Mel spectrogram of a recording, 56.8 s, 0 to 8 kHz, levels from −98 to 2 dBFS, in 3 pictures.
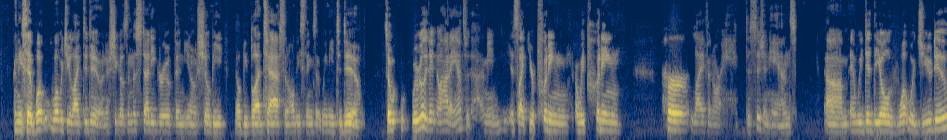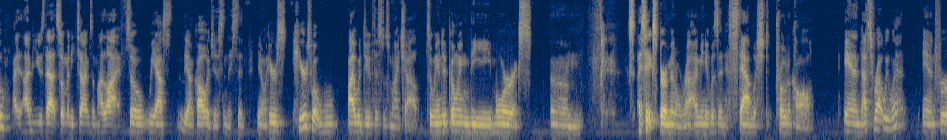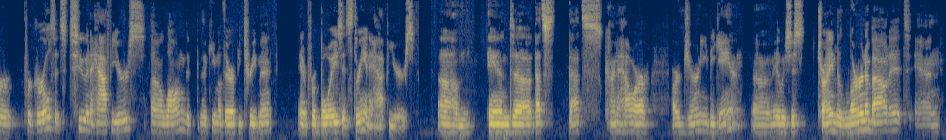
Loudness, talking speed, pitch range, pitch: -23 LUFS, 185 wpm, 120-135 Hz, 125 Hz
